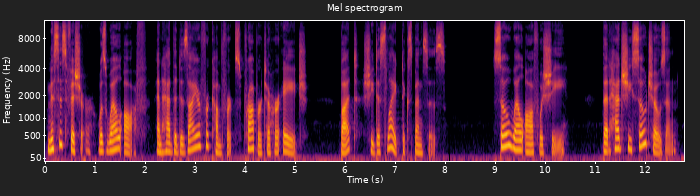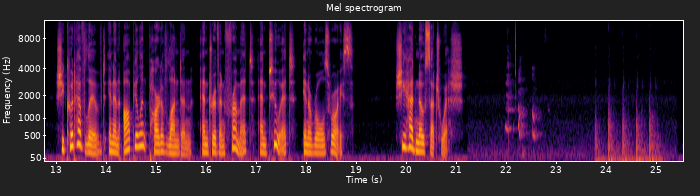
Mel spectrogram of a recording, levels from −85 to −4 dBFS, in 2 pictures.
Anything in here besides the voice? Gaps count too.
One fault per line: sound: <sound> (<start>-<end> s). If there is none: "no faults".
sound: sigh (21.9-22.9 s)
sound: thud (23.8-25.3 s)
